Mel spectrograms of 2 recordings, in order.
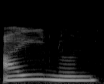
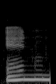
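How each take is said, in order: First: The first vowel glides from 'a' to 'i'. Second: The first vowel is a plain 'e' sound. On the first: The speaker calls it right. "आइनुन खैरुन" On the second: The speaker calls it wrong. "ऐनुन नहीं बोलेंगे"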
